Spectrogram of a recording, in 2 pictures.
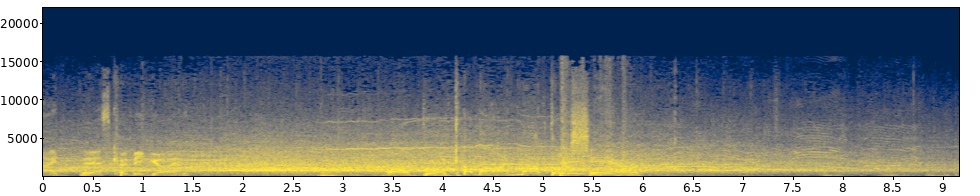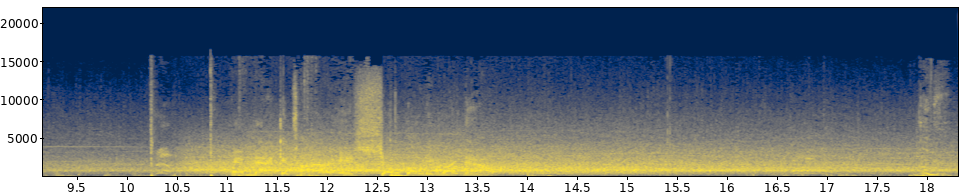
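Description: A large crowd cheers and roars loudly in a big arena.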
